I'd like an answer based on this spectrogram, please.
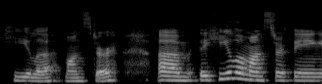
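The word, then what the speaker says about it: Gila monster: So, as far as the the the hila, it's actually pronounced hila monster.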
